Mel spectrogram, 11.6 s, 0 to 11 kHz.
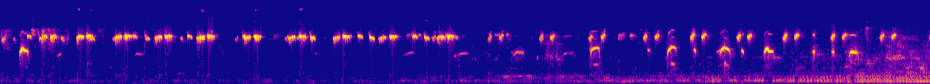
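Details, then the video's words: Female quail calling: a rapid run of short, high, clipped notes that repeat steadily, then lower, more varied chirps as a low background rumble grows. "مادی بٹیر کی 7 منٹ والی آواز / Female Batair Sound"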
